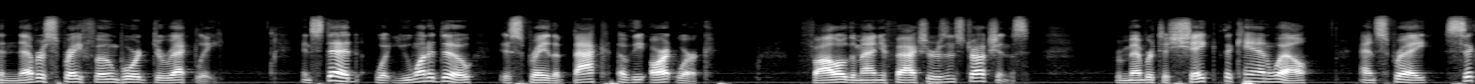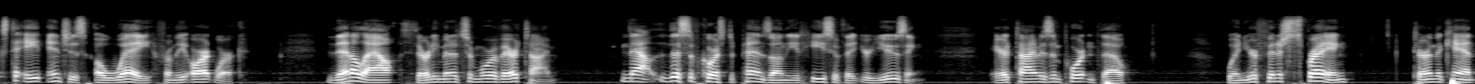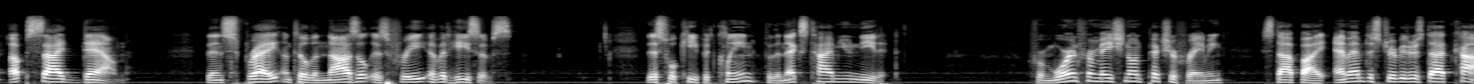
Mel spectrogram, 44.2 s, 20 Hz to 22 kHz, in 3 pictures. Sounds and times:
Speech: 0.0s - 2.3s, 3.0s - 7.2s, 8.0s - 10.4s, 11.2s - 17.2s, 18.0s - 20.4s, 21.0s - 24.0s, 24.7s - 26.1s, 27.0s - 28.3s, 28.9s - 30.8s, 31.6s - 34.7s, 36.0s - 38.5s, 39.8s - 44.2s.

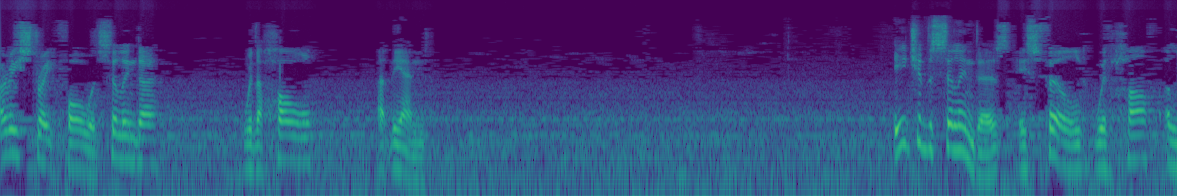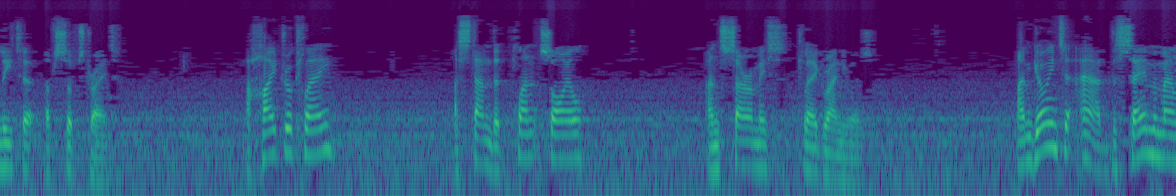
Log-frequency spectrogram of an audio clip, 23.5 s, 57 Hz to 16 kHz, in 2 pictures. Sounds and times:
Speech: 0.0s - 1.7s, 2.4s - 3.2s, 3.8s - 4.4s, 8.9s - 13.0s, 14.2s - 15.2s, 16.3s - 17.7s, 18.8s - 20.6s, 21.9s - 23.5s.

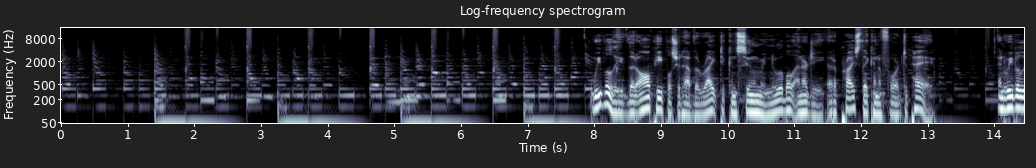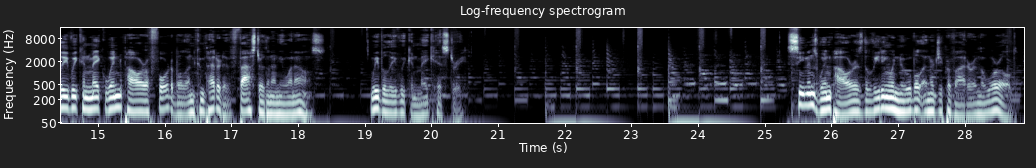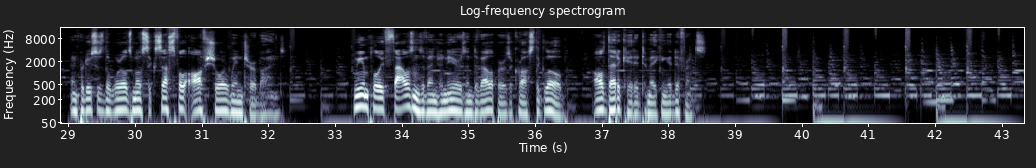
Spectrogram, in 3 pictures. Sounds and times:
Music: 0.0s - 43.3s
Speech: 7.9s - 13.2s, 14.0s - 18.4s, 19.0s - 20.6s, 25.3s - 32.3s, 33.3s - 38.6s.

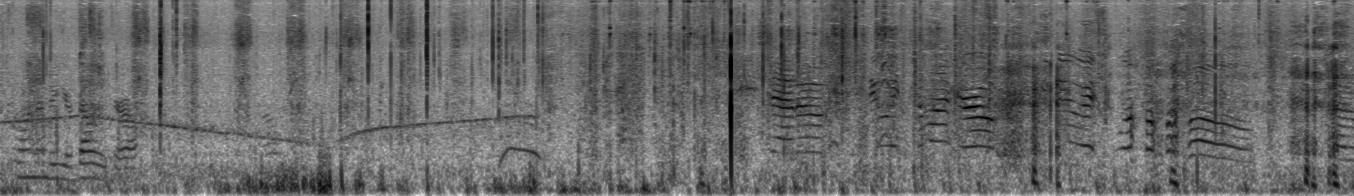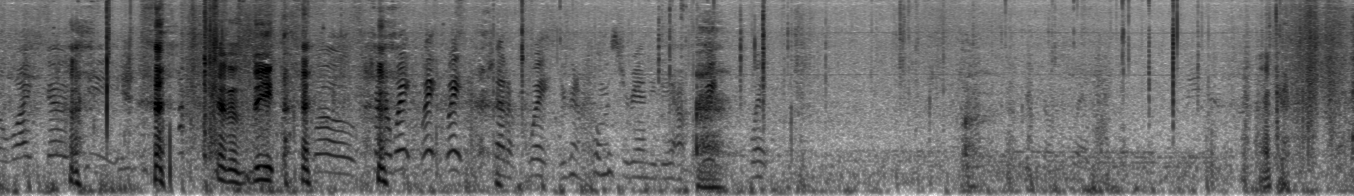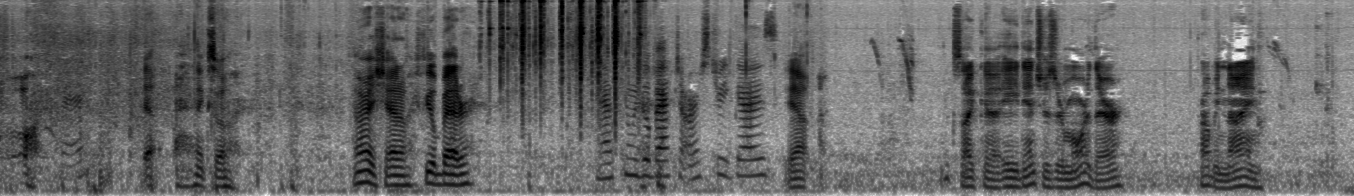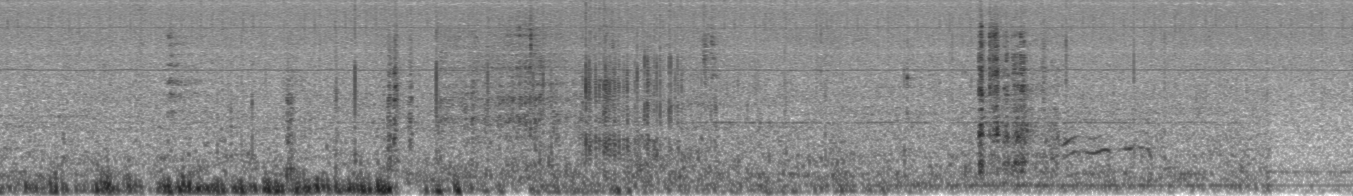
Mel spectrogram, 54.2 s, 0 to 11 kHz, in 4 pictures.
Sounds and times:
Outside, urban or manmade: 0.0s - 54.1s.

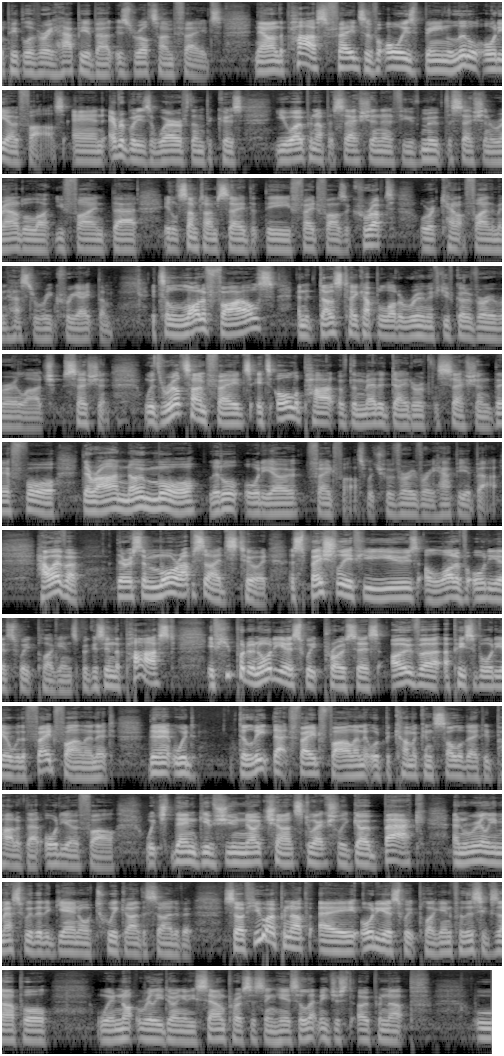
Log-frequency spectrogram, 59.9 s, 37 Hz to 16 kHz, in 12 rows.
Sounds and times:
Speech: 0.0s - 59.9s.

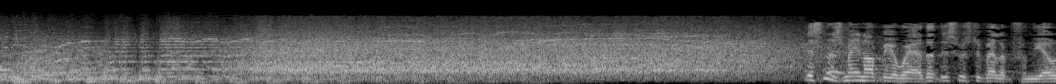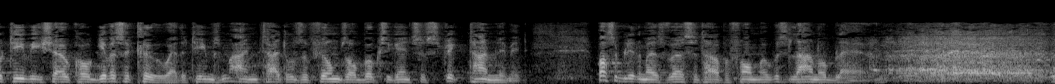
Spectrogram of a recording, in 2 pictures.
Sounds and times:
Speech: 8.0s - 15.8s, 16.6s - 19.4s.

